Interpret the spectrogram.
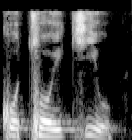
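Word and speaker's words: katoikeo: Now, the word dwell here is the word katoikio or kotoikio. I spell it for you. K-O-T-O-I-K-E-O. K-A-T-O-I-K-E-O. Katoikio.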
